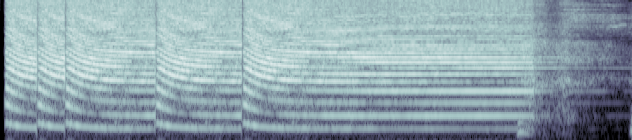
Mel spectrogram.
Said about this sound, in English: What was that? It's the air horn of Gondor. Oh, God. How many weeks have you been waiting to do the air horn of Gondor?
